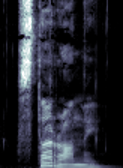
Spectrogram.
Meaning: diligent, assiduous, painstaking, careful, sedulous
- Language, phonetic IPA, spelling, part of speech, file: Ukrainian, [stɐˈranːei̯], старанний, adjective, Uk-старанний.ogg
